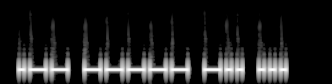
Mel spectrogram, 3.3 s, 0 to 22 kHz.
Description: Morse code, heard as a keyed tone, about 22 wpm, 700 Hz. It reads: W0DS
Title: USA Call Signs - 4 Characters - 22wpm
